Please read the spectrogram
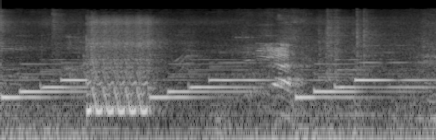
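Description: Fairground ride music over loudspeakers: an electronic jingle of a rising four-note figure, played three times.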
